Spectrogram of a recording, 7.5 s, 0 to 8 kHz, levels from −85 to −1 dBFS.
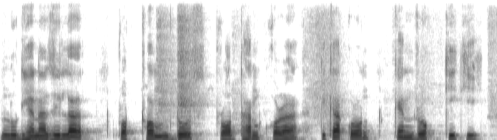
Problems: constant background noise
